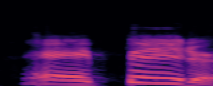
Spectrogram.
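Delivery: very high-pitched cartoon character voice. After recalling hearing his voice in childhood cartoons, imitating a cartoon voice. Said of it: "that was a good impression".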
